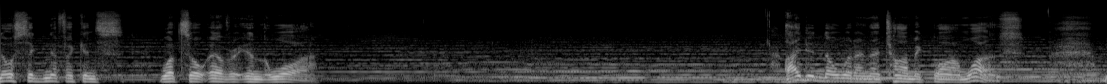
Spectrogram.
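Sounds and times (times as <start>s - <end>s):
slow background music: 0.0s - 11.0s.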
